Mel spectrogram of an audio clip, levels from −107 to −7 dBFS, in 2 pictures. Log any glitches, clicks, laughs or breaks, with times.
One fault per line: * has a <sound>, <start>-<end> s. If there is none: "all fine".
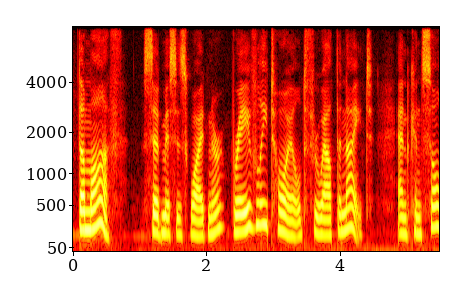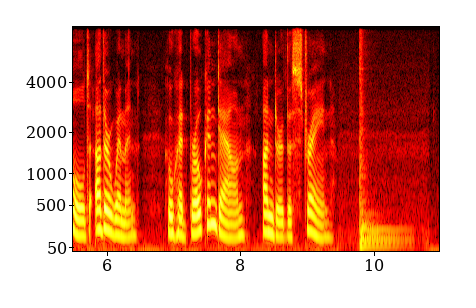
* has a thud, 9.8-10.6 s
